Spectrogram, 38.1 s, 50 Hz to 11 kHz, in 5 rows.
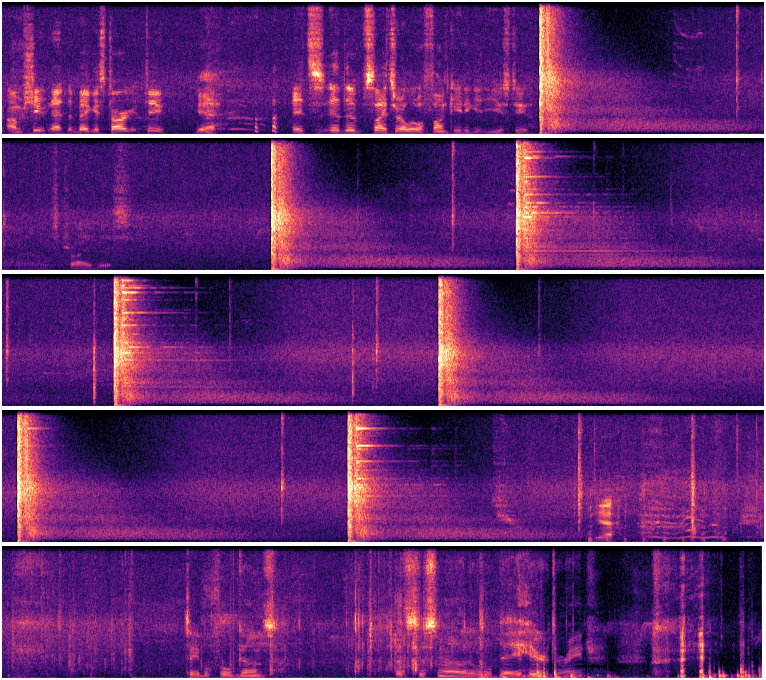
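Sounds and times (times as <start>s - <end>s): pistol shots: 5.4s - 7.5s, 10.3s - 15.0s, 16.3s - 18.3s, 19.6s - 21.6s, 23.0s - 25.0s, 26.3s - 28.3s.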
